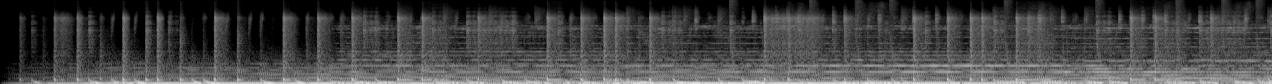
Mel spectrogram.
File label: range beat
